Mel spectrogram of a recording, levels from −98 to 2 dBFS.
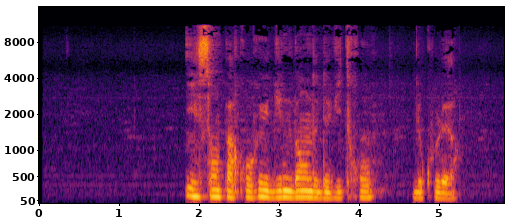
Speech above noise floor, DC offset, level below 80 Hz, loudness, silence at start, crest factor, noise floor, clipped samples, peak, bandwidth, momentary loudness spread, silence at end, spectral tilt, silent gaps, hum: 46 dB; under 0.1%; -50 dBFS; -16 LUFS; 1.85 s; 18 dB; -61 dBFS; under 0.1%; 0 dBFS; 11.5 kHz; 12 LU; 0.6 s; -6 dB/octave; none; none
